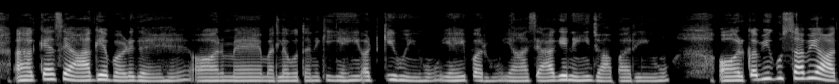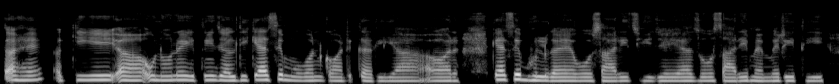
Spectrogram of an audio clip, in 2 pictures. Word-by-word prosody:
अ, 195 +2 +5
कैसे 240 0 +5
आगे 190 +2 +6
बढ़ 175 +1 +2
गए 175 -2 0 0.2
हैं? 185 +5 -4
और 170 +1 0
मैं 175 0 -1
मतलब 170 +1 -1
होता 175 0 -3
है - - -4
ना 180 - -4
कि 190 - -4
यहीं 185 +2 -1
अटकी 215 +4 -5
हुई 190 -4 +1
हूँ 170 +3 -6
यहीं 180 +1 0
पर 180 -2 0
हूँ 165 +2 -7
यहाँ 170 -1 -2
से 170 +1 -4
आगे 200 +3 +6
नहीं 185 0 +1
जा 160 -1 -1
पा 165 0 -3
रही 165 0 -6
हूँ। 170 +4 -5 0.6
और 185 +1 +5
कभी 235 +5 +5
गुस्सा 275 0 +5
भी 295 0 +5
आता 185 -3 +3
है 200 +2 -2 0.2
अ, - - -3
कि 205 +2 -1
अ, 195 - +2 0.2
उन्होंने 200 0 0
इतनी 200 +1 -3
जल्दी 185 +1 -1
कैसे 210 +2 +3
मूव-ऑन 180 -2 -4
कॉट 170 -1 -6
कर 165 -3 -3
लिया 165 0 -5 0.2
और 170 0 -2 0.4
कैसे 215 +1 +4
भूल 185 -1 +2
गए 170 0 -1
वो 170 0 -3
सारी 165 +1 -3
चीज़ें 165 0 -7
या 170 0 -2
जो 170 +1 -6
सारी 165 +1 -4
मेमोरी 170 +1 -3
थी। 165 0 -8
175 Hz, 205 wpm, -20 LUFS, 170-195 Hz, 0.6 s, आगे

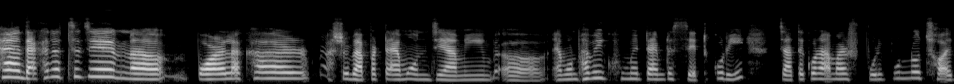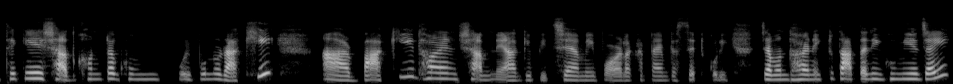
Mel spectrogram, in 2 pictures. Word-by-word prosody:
হ্যাঁ, 335 0 +11
দেখা 260 +4 +3
যাচ্ছে 360 +1 -1
যে - - +3 0.3
ম 275 - -7
অ্যা 250 -1 +10 0.6
পড়ালেখার 265 +3 +6 0.4
আসলে 255 - -2
ব্যাপারটা 245 +3 +2
এমন 245 0 -5 0.2
যে 225 - -4
আমি 210 +1 -11 0.3
অ্যা 200 - -6 0.5
এমনভাবেই 250 +5 -4
ঘুমের 260 -1 -11
টাইমটা 240 +1 -2
সেট - - -6
করি 250 -4 -7 0.5
যাতে 215 +2 -2
করে 260 -1 0
আমার 250 0 0
স - - -22
পরিপূর্ণ 270 +5 -12 0.2
৬ - - -1
থেকে 255 +2 -9 0.2
৭ - - +2
ঘণ্টা 245 +1 -7
ঘুম 245 -2 -17 0.4
পরিপূর্ণ 240 +2 -15 0.2
রাখি। 430 +6 -3 0.7
আর 195 -1 0 0.2
বাকি 345 +10 -3 0.2
ধরেন 270 -1 -3 0.2
সামনে 205 +2 -5
আগে 190 +2 -17
পিছে - - -13
আমি 195 0 -16
পড়ালেখার 95 - -10
টাইমটা 190 0 -12
সেট - - -14
করি। - - -18 0.4
যেমন 225 -1 -1
ধরেন 225 0 -4
একটু 245 - -23
তাড়াতাড়ি 255 0 -1
ঘুমিয়ে 250 0 -8
যাই। 255 +6 0
250 Hz, 150 wpm, -21 LUFS, 225-265 Hz, 0.7 s, হ্যাঁ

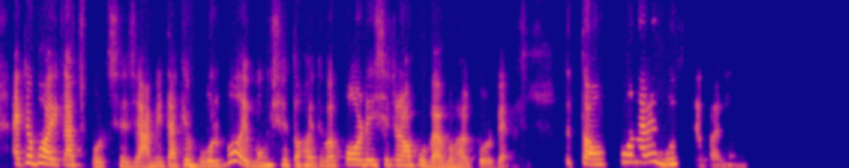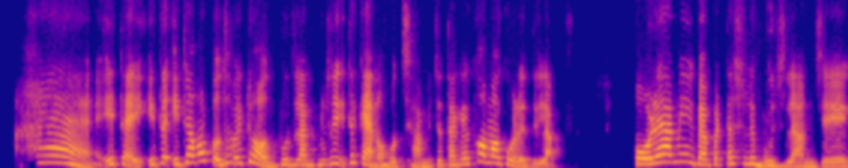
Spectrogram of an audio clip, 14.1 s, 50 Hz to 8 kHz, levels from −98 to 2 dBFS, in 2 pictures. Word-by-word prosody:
একটা 335 +4 +2
ভয় 285 -4 +6
কাজ 230 0 +2
করছে 185 +2 -8
যে 190 - -5
আমি 185 +2 -6
তাকে 195 +5 -2
বলব 210 0 -2 0.2
এবং 190 -2 -6
সে 230 - -6
তো - - 0
হয়তোবা 210 +1 -3
পরে 260 -1 +2
সেটার 230 -2 -2
অপব্যবহার 170 -7 -2
করবে। 140 -2 -7 0.5
তো - - -9
তখন 265 +8 +1
আমি 370 - -1
বুঝতে 270 +3 -4
পারলাম 215 -2 -16 1.2
হ্যাঁ, 335 -7 +3 0.2
এটাই। 170 -11 +1
এটা 295 +3 -1
এটা 305 - -2
আমার 390 +2 +1
১ম 335 - +1
এ - - 0
একটু 325 +1 0
অদ্ভুত 205 +7 -4
লাগলো 230 0 -2
যে 305 - 0
এটা 345 - -3
কেন 210 - +6
হচ্ছে? 185 +2 -7
আমি 165 - -5
তো - - -3
তাকে 230 +4 -1
ক্ষমা 335 -5 +7
করে 195 -8 +1
দিলাম। 155 - -3 0.7
পরে 275 +3 +7
আমি 365 +1 -5
এই - - -5
ব্যাপারটা 265 +1 0
আসলে 285 -1 -3
বুঝলাম 180 -3 -1
যে, 170 - -2
230 Hz, 205 wpm, -24 LUFS, 190-285 Hz, 1.2 s, ক্ষমা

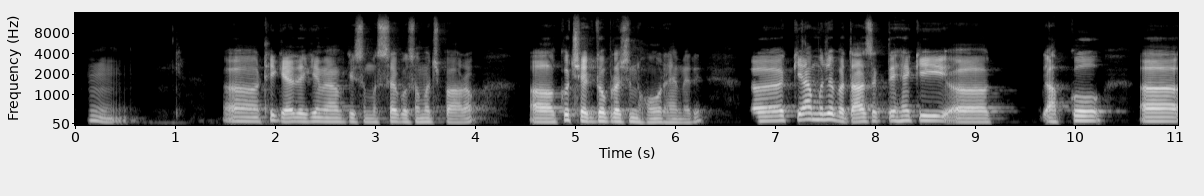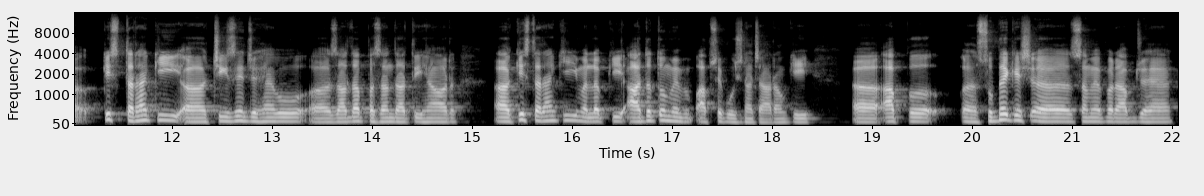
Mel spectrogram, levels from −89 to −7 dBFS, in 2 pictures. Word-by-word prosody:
हुँ। 130 -8 -9 1.1
अ, 135 -1 -2
ठीक 160 -1 -4
है, 125 0 +5
देखिए 130 +1 -1
मैं 125 -1 -1
आपकी 125 0 -4
समस्या 115 +1 -3
को 120 -1 -4
समझ 115 -1 -5
पा 105 -1 -2
रहा 115 - -4
हूँ। 115 0 -3
अ, 115 - -10
कुछ 175 -2 +1
1-2 140 0 +4
प्रश्न 130 -1 -1
और 110 +1 -5
है 105 0 -6
मेरे। 100 -1 -11
अ, - - -16 0.9
क्या 190 +2 +4
आप 200 - +2
मुझे 195 0 +2
बता 130 -5 +3
सकते 150 +1 -2
हैं 155 +1 0
कि 160 - +5 0.2
अ, 115 0 +1 0.6
आपको 125 +6 +1 0.5
अ, - - -1 0.6
किस 195 0 +1
तरह 155 +3 +5
की 175 - +5
अ, 125 0 +3
चीज़ें 145 +2 +1
जो 135 -1 -1
है 130 +1 -2
वो 135 0 -1
अ, 115 0 -3
ज्यादा 120 +3 +2
पसंद 125 +1 0
आती 120 +1 -1
हैं? 120 - -4
और 120 0 -2 0.6
किस 185 0 +1
तरह 150 +1 +1
की 165 +1 -5
मतलब 130 -2 0
की 140 -1 0 0.2
आदतों 155 +5 0
में 145 -2 -1 0.2
आपसे 120 +2 -2
पूछना 115 -2 -6
चाह 100 -1 -4
रहा 105 +2 -5
हूँ 110 - -10
कि 115 0 -2 0.5
अ, - - -3
आप 130 +3 +2 0.6
अ, 120 - 0
सुबह 145 +10 +4
के 165 - +4
स - - 0 0.5
समय 130 -1 -1
पर 125 - +1
आप 120 0 0
जो 125 - -1
है 120 0 0
125 Hz, 190 wpm, -24 LUFS, 120-140 Hz, 1.1 s, है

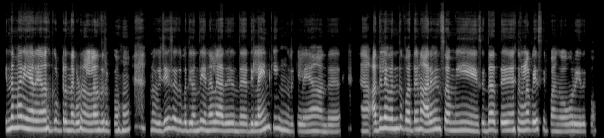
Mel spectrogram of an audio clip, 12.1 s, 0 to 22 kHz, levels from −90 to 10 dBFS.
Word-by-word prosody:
இந்த 295 +4 +4
மாதிரி 320 -1 +4
யாரையாவது 260 +1 +4
கூப்பிட்டுருந்தா 240 -1 0
கூட 235 - +1
நல்லாயிருந்துருக்கும் 230 -1 0
ஆனா, 250 +1 -8
விஜய்சேதுபதி 245 -2 -1
வந்து 230 +3 -2
என்னால 235 0 +1
அது 220 0 -1
இந்த 215 0 -5 0.2
தி - - +2
லயன் 275 +9 +4
கிங் 300 -3 -2
இருக்கு 205 0 -11
இல்லையா, 200 +1 -3 0.2
அந்த 195 0 -9 0.9
அதில 290 +5 +3
வந்து 285 +2 +1
பார்த்தீங்கன்னா, 260 0 +1
அரவிந்த் 265 +3 0
சாமி, 235 -1 -1 0.4
சித்தார்த்து 235 0 +1 0.2
இவங்கலாம் 240 -1 0
பேசியிருப்பாங்க. 220 -5 -4
ஒவ்வொரு 210 0 -3
இதுக்கும் 205 +1 -11
235 Hz, 140 wpm, -23 LUFS, 225-260 Hz, 0.9 s, இந்த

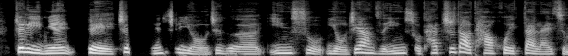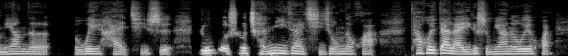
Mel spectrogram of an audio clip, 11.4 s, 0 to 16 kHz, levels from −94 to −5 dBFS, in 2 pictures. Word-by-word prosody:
这 275 - +9
里 230 -7 +7
面 180 +4 +3
对， 175 -10 +6
这 260 - +3
里 255 - -6
面 175 +3 -2
是 235 +1 -3
有 140 -7 -1
这 185 +7 -3
个 155 -3 -3
因 190 +2 0
素 190 -8 -3
有 160 -5 -2
这 230 - +2
样 220 -4 +3
子 160 -3 -6
的 - - 0
因 180 +4 0
素， 175 -3 -5
他 210 - -5
知 215 +4 0
道 255 -3 +3
它 190 -2 -2
会 180 0 -1
带 170 +1 -2
来 145 -2 -5
什 150 -1 -6
么 135 - -4
样 155 -1 -4
的 145 -1 -6 0.2
危 155 +3 -2
害， - - -5
其 - - -9
实。 - - -1 0.2
如 180 0 +6
果 180 - +1
说 175 +1 +1
沉 165 -1 +1
溺 180 -1 +1
在 170 -1 -2
其 140 - -2
中 155 +2 -4
的 155 -1 -4
话， 155 +1 -7 0.3
它 185 - -3
会 200 +1 +4
带 195 -2 +4
来 145 -5 +2
一 145 - -1
个 170 - -2
什 155 -5 -3
么 150 - -5
样 155 +1 -2
的 155 - -3
危害， 160 +2 -1
170 Hz, 300 characters per minute, -23 LUFS, 155-190 Hz, 0.3 s, 这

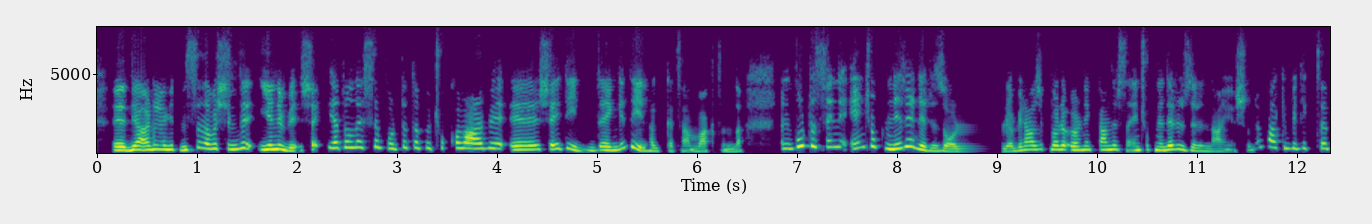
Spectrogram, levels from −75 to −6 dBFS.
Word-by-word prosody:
eee, 210 -1 +5
diyardan 240 +2 +5
gitmişsin 225 - -1
ama 305 0 +3
şimdi 285 +3 0
yeni 255 -1 +6
bir 180 +3 -1
şey. - - -3
Ya, 350 -1 -1
dolayısıyla 380 0 -2
burada 315 +4 -4
da 360 -3 -4
bu 335 - -5
çok 355 +4 -13
kolay 330 -2 +3
bir, 315 -3 -1
eee, 245 +2 +3
şey 265 +2 0
değil, 240 - -1
denge 215 - -1
değil 195 - +2
hakikaten 165 -2 -9
baktığında. 150 0 -8 0.4
Hani, 300 -1 -5
burada 470 0 +5
seni 410 0 -6
en 335 +7 -4
çok 425 -5 -3
nereleri 280 - +3
zorluyor? 150 -2 -4 0.4
Birazcık 250 +5 -3
böyle 255 0 +3
örneklendirirsen 235 +2 -1
en 215 - 0
çok 235 +1 -13
neler 225 +4 +3
üzerinden 185 - -5
yaşanıyor? 230 - -13
Belki 365 -4 -4
birlikte 315 0 -6
260 Hz, 195 wpm, -15 LUFS, 220-330 Hz, 0.4 s, yeni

